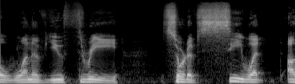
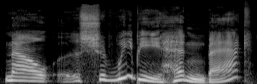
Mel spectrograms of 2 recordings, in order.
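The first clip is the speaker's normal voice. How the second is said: higher, slow questioning voice; Odaskel; 7 semitones higher, slower than usual. Acted. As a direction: ask it slowly in a raised pitch. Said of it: "Odaskel goes".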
